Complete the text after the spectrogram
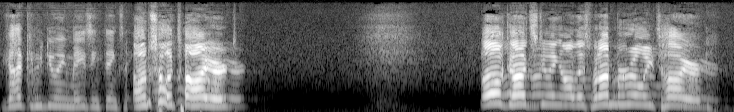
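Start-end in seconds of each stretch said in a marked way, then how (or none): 1.3-7.2 mock whiny complaint. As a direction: whine like a tired self-pitying churchgoer. Mocking own complaining.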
